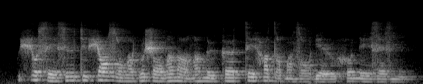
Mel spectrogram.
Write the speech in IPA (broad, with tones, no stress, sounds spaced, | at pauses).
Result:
ç o˦ s eː˨ s ʉː˦ t y˦ ç œː˦ zˤ ɵ˨ ðˤ e˨ ɡ o˦ ʃ ʉː˨ ðˤ æ˦ ɳ eː˨ ðˤ ɛ˦ n ʉː˨ k œː˦ tː e˦˨ h u˦ dˤ u˨ ɓ ĩ˨ zˤ ʉː˨ ɠ eː˨ ɭ u˨˦ h o˦ n eː˨ z ɛ˨ z ĩ˨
